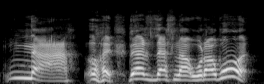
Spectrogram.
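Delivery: high-pitched, incredulous turn-down; emphatic refusal. Retold or imitated. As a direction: act out rejecting the offer, voice jumping up. Acting out his refusal of job.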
